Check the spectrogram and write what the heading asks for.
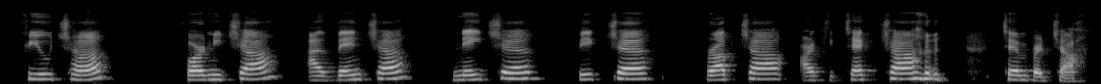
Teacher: in British pronunciation, the R doesn't sound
